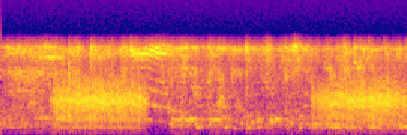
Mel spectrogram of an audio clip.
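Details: Snoring from a sleeping Chihuahua: two drawn-out rasping breaths about three seconds apart, each over a second long, soft and steady against quiet indoor background.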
